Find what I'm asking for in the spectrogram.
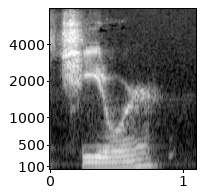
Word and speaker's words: Cheetor: Did anybody notice that he actually says Cheetor instead of like how he's been sort of mispronouncing it since this?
